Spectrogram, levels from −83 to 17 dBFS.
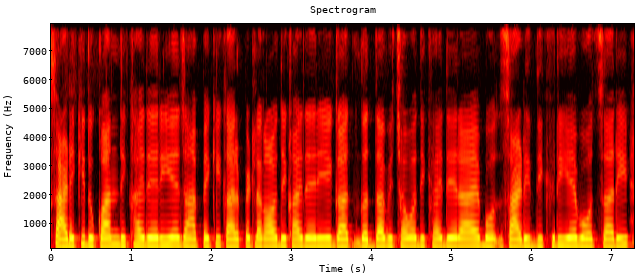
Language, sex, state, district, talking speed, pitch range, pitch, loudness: Hindi, female, Bihar, Araria, 265 wpm, 235-250 Hz, 245 Hz, -14 LUFS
